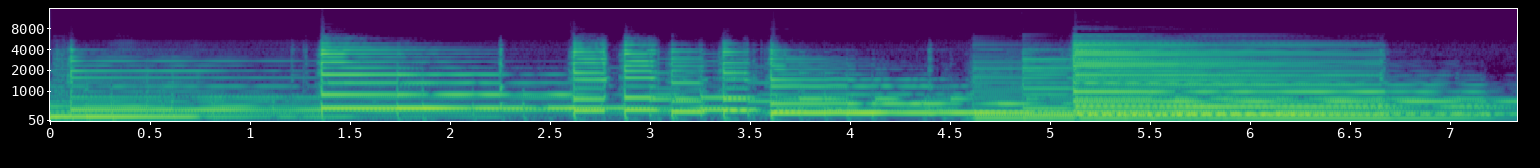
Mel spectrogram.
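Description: Electric guitar through a Keeley ECCOS delay pedal, flange-modulated delay tails set to a darker, warmer tone; sustained chords and single notes ring out with swirling repeats, continuous and close without speech.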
